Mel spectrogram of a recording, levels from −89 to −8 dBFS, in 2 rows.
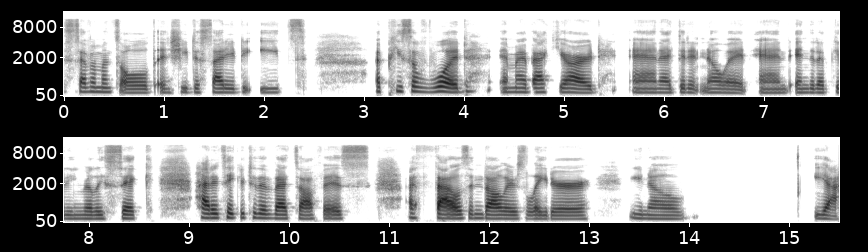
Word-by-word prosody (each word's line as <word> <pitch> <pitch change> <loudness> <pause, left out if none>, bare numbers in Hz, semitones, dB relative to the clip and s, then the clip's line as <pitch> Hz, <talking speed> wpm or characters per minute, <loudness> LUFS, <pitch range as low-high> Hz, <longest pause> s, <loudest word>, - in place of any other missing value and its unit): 7 195 0 -3
months 185 0 -6
old, 155 0 -1
and 160 - -5
she - - -6
decided 165 -1 -2
to - - -8
eat 165 - -10 0.7
a - - +2
piece 215 -2 -7
of 190 -4 -2
wood 195 0 +5 0.3
in - - -5
my 180 0 -1
backyard, 175 -3 +2 0.3
and 80 - -2
I 160 - 0
didn't 165 -1 -5
know 160 -1 -3
it 145 -2 -3
and 75 0 -3
ended 160 0 -2
up 160 0 -4
getting 155 0 -7
really 155 0 -1
sick, 160 -1 -1 0.4
had 185 -2 +7
to 185 - +4
take 185 0 -1
her 190 - -3
to 200 - -5
the 180 -1 +1
vet's 165 -1 +4
office 80 +1 -1 0.4
$1,000 155 - +4
later, 150 0 +1 0.4
you 175 -4 -8
know? 150 -1 -4 1.3
Yeah, - - +2
160 Hz, 150 wpm, -28 LUFS, 155-180 Hz, 1.3 s, had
